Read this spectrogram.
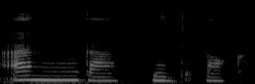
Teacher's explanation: itu dinamakan ikhfa karena huruf nun sukun bertemu dengan huruf k cara membacanya yaitu samar dengan dengung dan ditahan selama di tiga harokat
